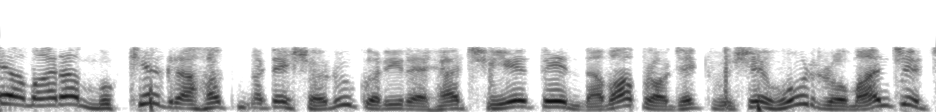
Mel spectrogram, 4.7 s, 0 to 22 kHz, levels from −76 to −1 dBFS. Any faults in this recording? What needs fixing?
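The whole recording carries G.729 codec damage (the G.729A variant at 8 kbit/s), and it is plainly audible. The codec rebuilds speech in 10 ms frames from a vocal-tract filter, a pitch predictor and a few pulses, discarding everything above 4 kHz. The result sounds rough and slightly synthetic. On a spectrogram the energy stops at a hard ceiling near 4 kHz, and harmonics look smeared between frames. To prevent it, use a wideband codec such as Opus or G.722 for this call path.

VoIP packet loss concealed by the speech codec occurs twice: 1.21 to 1.33 s, just before "શરૂ કરી", and 2.88 to 2.94 s. Each gap is about 40 ms of missing audio, which fits two 20 ms packets. The decoder repeats its last pitch and filter with falling gain, so the speech is stretched and fades. Because each frame predicts from the previous one, the voice stays weak for tens of milliseconds or more after the loss. The waveform shows a repetitive, decaying periodic stretch, and the spectrogram shows flat, unnaturally steady harmonics. 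To prevent it, add a larger jitter buffer, forward error correction, or redundant packets on the network link.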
